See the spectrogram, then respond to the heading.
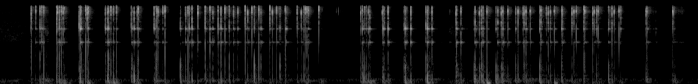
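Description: Long nails tap rapidly on a small glass candle holder filled with pink wax and holding a lit candle. About thirty sharp, bright clicks come in quick bursts, with a brief pause near the middle. Each tap stops almost instantly, leaving only a faint high glassy ring and almost no low end.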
